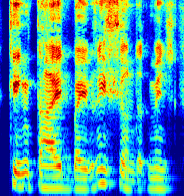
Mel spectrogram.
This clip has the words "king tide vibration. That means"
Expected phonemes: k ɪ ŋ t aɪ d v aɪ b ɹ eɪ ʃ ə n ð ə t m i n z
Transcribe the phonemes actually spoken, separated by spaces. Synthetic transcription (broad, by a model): k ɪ ŋ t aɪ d b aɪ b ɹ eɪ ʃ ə n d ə t m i n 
